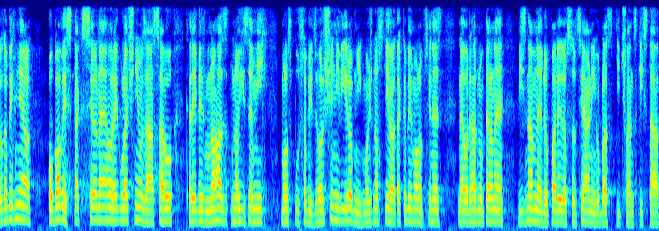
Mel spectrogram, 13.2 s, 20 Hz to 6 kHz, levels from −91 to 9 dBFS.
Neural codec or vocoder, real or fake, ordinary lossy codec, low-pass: codec, 16 kHz, 16 kbps, FunCodec, trained on LibriTTS, 50 frames a second; fake; none; 5.4 kHz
